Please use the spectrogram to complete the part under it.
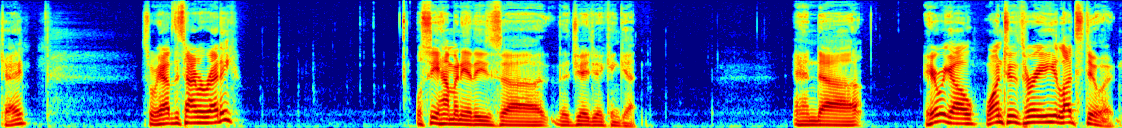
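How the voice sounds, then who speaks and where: Man, sports radio co-host, casual talk, mid-pitched voice, dry close studio mic. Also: very animated, a little slow, pauses often, fairly bright tone, no room sound. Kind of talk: casual sports talk, running a list quiz. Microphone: close studio radio microphone.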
